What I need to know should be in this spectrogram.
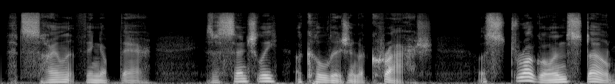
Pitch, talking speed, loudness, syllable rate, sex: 95 Hz, 145 wpm, -19 LUFS, 5.2 syllables/s, male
